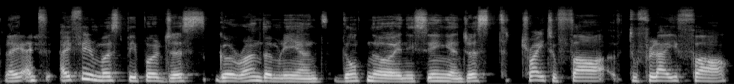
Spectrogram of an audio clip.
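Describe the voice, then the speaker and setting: A man with a French accent, a guest on a casual podcast, unhurried and halting, laughing often. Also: on the high side, steady tone, a little mellow.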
